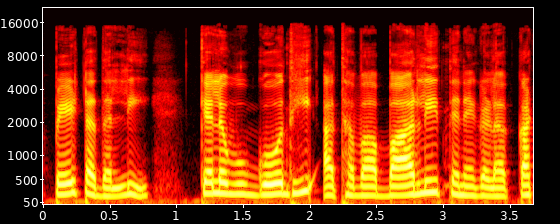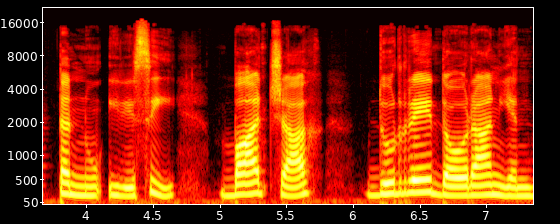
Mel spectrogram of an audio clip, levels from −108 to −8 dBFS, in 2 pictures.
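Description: Nothing here calls for a fault report, since the speech runs along without any technical problem showing up at any point.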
